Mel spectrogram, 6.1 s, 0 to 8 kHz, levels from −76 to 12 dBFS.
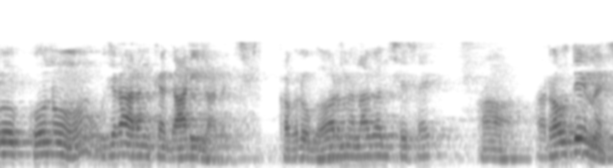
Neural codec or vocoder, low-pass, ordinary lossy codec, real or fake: none; 7.2 kHz; AAC, 16 kbps; real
